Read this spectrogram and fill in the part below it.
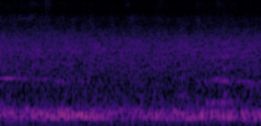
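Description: Pigeons coo steadily in a pigeon loft, a soft continuous murmur of overlapping coos with a constant background hum.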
